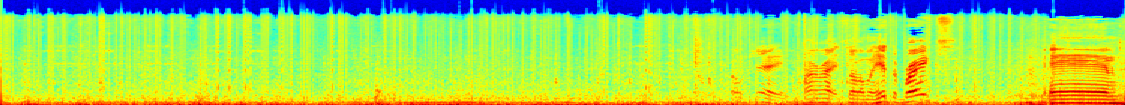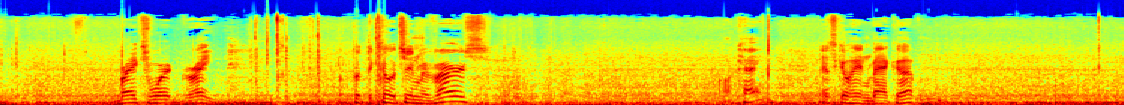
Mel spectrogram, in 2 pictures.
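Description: A vehicle's engine rumbles steadily while driving.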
